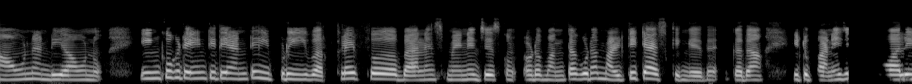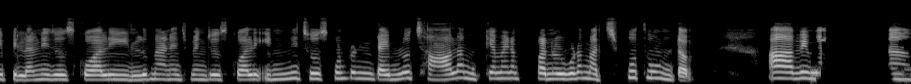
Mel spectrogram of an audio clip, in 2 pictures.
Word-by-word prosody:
అవునండి, 230 0 -1 0.2
అవును. 210 -1 -4 0.5
ఇంకొకటి 305 +2 +1
ఏంటిది 280 0 0
అంటే, 255 +4 -3
ఇప్పుడు 250 +2 -1
ఈ - - -2
వర్క్ 210 +7 -2
లైఫ్ 270 -2 +1 0.4
బ్యాలెన్స్ 215 +3 -2
మేనేజ్ 215 0 -2
చేసుకోవడం 220 0 -1
అంతా 210 +5 -1
గూడా 260 +2 +4
మల్టీటాస్కింగే 215 -3 +2
అదే 200 0 -6 0.2
కదా! 210 +1 +2 0.4
ఇటు 230 - +2
పని 205 +3 +1
చేసుకోవాలి, 225 - +1
పిల్లల్ని 210 +3 0
జూసుకోవాలి, 220 0 +2
ఇల్లు 210 +3 +2
మేనేజ్మెంట్ 230 -1 -5
జూసుకోవాలి. 225 0 +1
ఇన్ని 250 +5 -3
చూసుకుంటున్న 275 +1 -1
టైమ్‌లో 235 +6 +1 0.2
చాలా 230 +6 -1
ముఖ్యమైన 280 +3 -3 0.3
పనులు 250 0 +4
గూడా 280 +3 0
మర్చిపోతూ 310 +7 -3
ఉంటాం. 225 -5 +1 0.8
ఆ! - - +10
అవి 280 +1 +2
మ - - +1 0.8
ఆ! - - +3
230 Hz, 125 wpm, -22 LUFS, 220-270 Hz, 0.8 s, ఆ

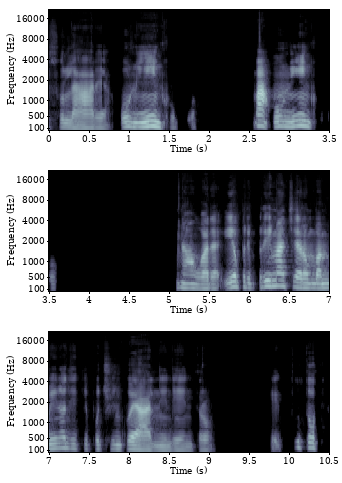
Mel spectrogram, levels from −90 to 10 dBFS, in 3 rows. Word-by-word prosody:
sull'area"; 115 -4 -4
un 150 0 -3
incubo, 150 -6 0 0.7
ma - - +7
un 160 0 -3
incubo. 165 -6 -3 1.5
No 145 -2 -2
guarda 130 0 0
io 180 +3 +1
pri 160 -5 -10
prima 200 +6 +3
c'era 165 -6 +1
un 150 - -2
bambino 150 +4 0
di 160 -4 -10
tipo 145 -1 -15
5 135 -1 -5
anni 120 0 +2
dentro, 115 0 -13 0.6
e - - -20
tutto 185 -3 -8
145 Hz, 120 wpm, -21 LUFS, 120-165 Hz, 1.5 s, ma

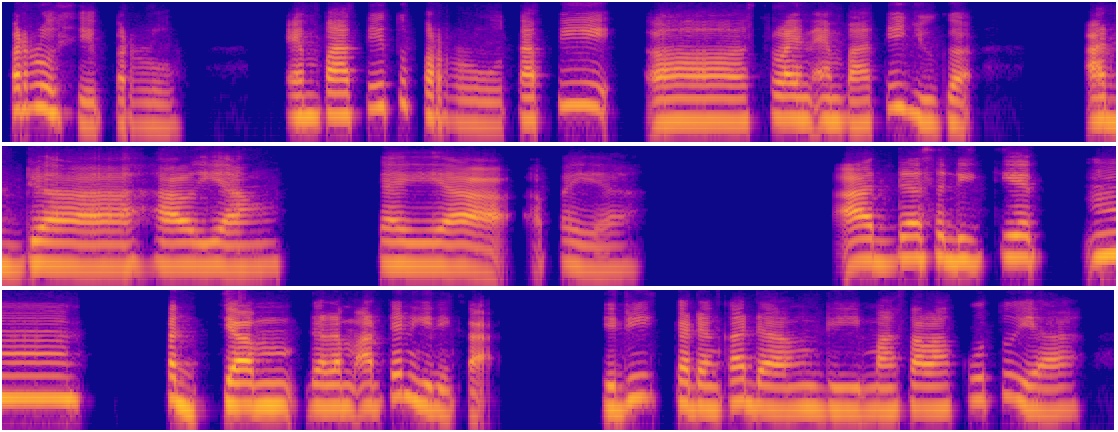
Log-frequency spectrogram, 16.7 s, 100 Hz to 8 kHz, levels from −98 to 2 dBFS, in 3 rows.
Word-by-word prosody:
Perlu 285 +1 +4
sih, 200 -9 -6
perlu. 170 -2 -10 0.6
Empati 235 +5 +2
itu 335 - -8
perlu 185 - -4
tapi, 295 +10 -1
eee, 195 -1 0
selain 210 -2 +2
empati 195 +9 -2
juga 195 -6 -3 0.6
ada 190 -1 +2
hal 195 -1 +4
yang 190 0 -3 0.5
kayak 195 -2 +2
apa 210 - -16
ya, 175 -1 -9 1.0
ada 220 +2 +4
sedikit, 230 +1 -1 0.2
mmm, 275 +1 +1 0.4
kejam, 220 -2 +6
dalam 210 0 +1
artian 215 +8 -1
gini 200 -5 -2
Kak, - - -2 0.6
jadi 260 +8 -1
kadang-kadang 205 -3 +1
di 190 -1 -3
masalahku 200 +5 -1
tuh 280 -1 -8
ya, 195 0 -4
205 Hz, 110 wpm, -23 LUFS, 190-235 Hz, 1.0 s, kejam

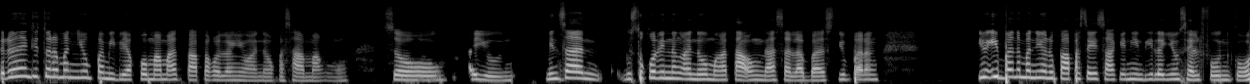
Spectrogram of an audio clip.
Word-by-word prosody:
Pero 265 - +2
nandito 370 -1 +1
naman 335 -2 +1
yung 315 -1 -1
pamilya 255 -6 -1
ko, 240 - 0
mama 230 0 0
at 225 - -28
papa 210 0 -2
ko 205 - -4
lang 200 0 -5
yung 185 - -6
ano, 175 -1 -9
kasama 175 -1 -6
ko. 175 +1 -18 0.3
So, 225 - -2 0.7
ayun, 190 -4 -3 0.3
minsan 265 -2 +3 0.2
gusto 250 +2 -1
ko 305 -1 +4
rin 290 -1 +2
ng 275 -1 +1
ano, 240 -1 +2
mga 215 -1 -1
taong 205 +1 +1
nasa 200 0 -1
labas. 190 0 -1
Yung 230 -1 -5
parang 230 0 0 1.0
yung 330 - +4
iba 355 +1 +6
naman 330 -2 +3
yung 310 -1 +3
nagpapasaya 260 -1 +2
sa'kin, 235 0 -1
hindi 235 +1 -4
lang 230 0 +2
yung 240 - 0
cellphone 210 -1 -1
ko, 200 +1 0
230 Hz, 190 wpm, -23 LUFS, 200-265 Hz, 1.0 s, iba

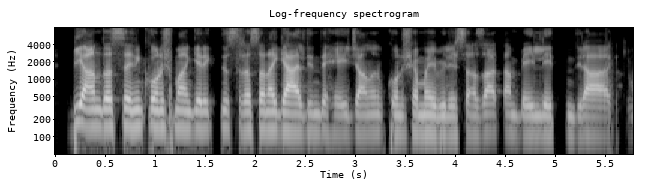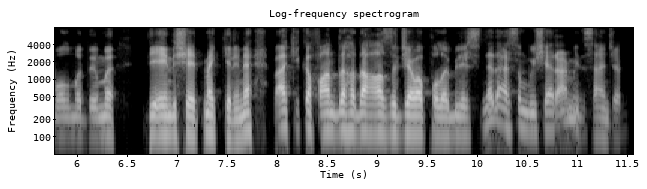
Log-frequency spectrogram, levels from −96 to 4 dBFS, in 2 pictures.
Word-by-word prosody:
bir 175 - +1
anda 150 -1 +6
senin 150 0 +2
konuşman 145 -1 +1
gerektiği, 140 +1 -2
sıra 135 -1 -2
sana 135 +1 +2
geldiğinde 125 -1 +4
heyecanlanıp 120 0 -4
konuşamayabilirsin, 115 -1 -2
"A, 115 - -4
zaten 125 0 -3
belli 115 0 -2
ettim 115 0 -8
dile 115 +1 -2
hâkim 110 0 -1
olmadığımı." 110 +1 -6 0.4
diye 115 -1 +4
endişe 115 0 +3
etmek 115 0 +1
yerine 105 +5 +1 0.2
belki - - 0
kafan 130 0 +1
daha 130 -2 +2
da 130 -2 +5
hazır 125 0 +1
cevap 115 0 +3
olabilirsin. 115 0 -5
Ne - - -3
dersin 145 -1 -6
bu - - -7
işe 130 +1 -7
yarar 135 - -2
mıydı 105 +2 -13
sence? 110 -3 -11
120 Hz, 180 wpm, -25 LUFS, 115-135 Hz, 0.4 s, anda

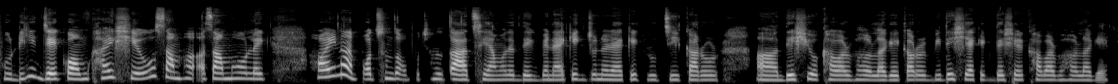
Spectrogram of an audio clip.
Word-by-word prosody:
Foodie. 250 -2 -6 0.2
যে 255 - +10
কম 245 -2 +8
খায়, 305 +2 +2
সেও 270 +1 +1 0.2
সাম 310 -4 +4 0.2
আ - - 0
Somehow 270 +1 +3
লাইক 255 -1 0 0.5
হয় 340 +3 +5
না, 440 - +7 0.2
পছন্দ 255 +3 -1
অপছন্দ 240 +3 -10
তো 245 - +5
আছেই। 225 +2 -1
আমাদের 215 0 -6
দেখবেন, 210 +1 -4
একেকজনের 225 0 -3
একেক 220 0 -6
রুচি। 215 0 -2
কারোর 210 0 -1 0.5
আ - - +3 0.3
দেশীয় 230 +2 +2
খাবার 215 -1 -1
ভালো 215 -1 -3
লাগে, 205 0 0
কারো 210 0 -1
বিদেশী, 235 +1 -2
একেক 215 -1 -9
দেশের 215 0 -2
খাবার 215 -1 -3
ভালো 205 0 -8
লাগে। 195 - -7
225 Hz, 175 wpm, -23 LUFS, 215-255 Hz, 0.5 s, যে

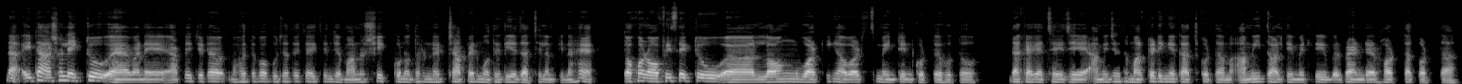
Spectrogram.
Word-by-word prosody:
না, - - +5 0.2
এটা 160 - +3
আসলে 185 +3 +2
একটু 165 +5 -1 0.2
অ্যা 120 - +6 0.2
মানে 115 0 0 0.3
আপনি 115 +7 -5
যেটা, 145 0 0 0.3
হয়তোবা 130 +2 -2
বুঝাতে 130 +2 -5
চাইছেন 130 0 -4
যে - - 0
মানসিক 120 +6 -3
কোন 135 - 0
ধরনের 125 -1 -5
চাপের 115 +3 0
মধ্যে 120 +1 -4
দিয়ে 120 -1 0
যাচ্ছিলাম 120 -3 -2
কিনা। 110 -1 -5
হ্যাঁ, - - +1 0.3
তখন 140 +4 +4
অফিসে 155 +4 -1
একটু 160 +2 -2 0.2
অ্যা 120 - +7 0.3
long 125 +2 +5 0.2
working 120 +3 +1
hours 115 0 +3 0.2
maintain 115 0 -2
করতে 115 0 -2
হতো। 110 0 -5 0.5
দেখা 120 0 +2
গেছে 115 +1 -2 0.2
যে, 115 - +1 0.2
আমি 115 +2 -1
যেহেতু 130 +1 -5
মার্কেটিং 135 +5 0
এ - - -8
কাজ 115 - 0
করতাম, 110 -1 -2 0.2
আমি 120 +4 0
তো - - +2
আল্টিমেটলি 115 0 -4
ব্যা - - 0
ব্র্যান্ড 115 -1 +2
এর 110 - +4
হর্তাকর্তা। 105 -2 -1
120 Hz, 195 wpm, -23 LUFS, 115-135 Hz, 0.5 s, অ্যা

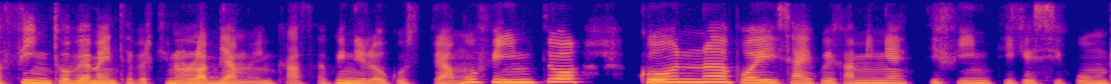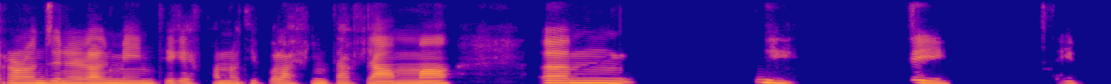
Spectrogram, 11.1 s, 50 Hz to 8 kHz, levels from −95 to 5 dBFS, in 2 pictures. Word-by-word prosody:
ehm, - - -1
finto 195 -2 +2
ovviamente 185 0 +2
perché 175 +2 -8
non 190 0 +1
lo 195 - +6
abbiamo 185 -4 +1
in 165 - -4
casa, 165 +2 -7
quindi 205 -1 +3
lo 180 -1 -1
costruiamo 190 +5 -2
finto, 260 +3 +4 0.3
con 275 +2 +7
poi, 235 0 +3
sai, 210 -2 -1
quei 195 0 -4
caminetti 205 +2 -2
finti 200 0 -5
che 205 - -3
si 200 - -9
comprano 195 0 -3
generalmente 185 -1 -2
che 185 -1 -7
fanno 180 0 -6
tipo 185 +1 -13
la 180 - -3
finta 180 +1 -7
fiamma. 175 +1 0 0.4
Uhm 210 -1 0 0.6
sì, 215 -9 -1 0.5
sì, 200 -5 -2 0.5
sì. 165 -3 -15
195 Hz, 180 wpm, -24 LUFS, 180-210 Hz, 0.6 s, con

